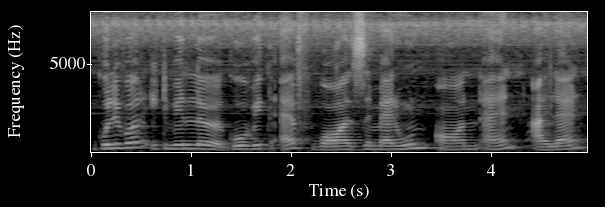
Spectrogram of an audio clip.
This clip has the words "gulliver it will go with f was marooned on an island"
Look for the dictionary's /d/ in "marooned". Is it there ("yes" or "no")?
no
